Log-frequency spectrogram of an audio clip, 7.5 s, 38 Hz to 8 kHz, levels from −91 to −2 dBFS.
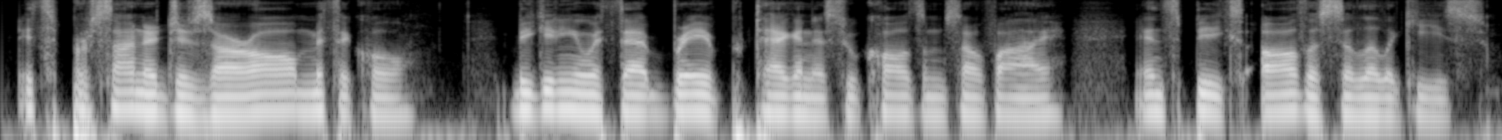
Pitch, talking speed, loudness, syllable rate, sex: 105 Hz, 150 wpm, -19 LUFS, 5.4 syllables/s, male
